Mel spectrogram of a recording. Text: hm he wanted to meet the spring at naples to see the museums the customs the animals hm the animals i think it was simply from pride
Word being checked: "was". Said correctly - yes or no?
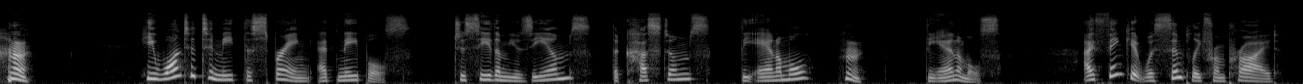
yes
